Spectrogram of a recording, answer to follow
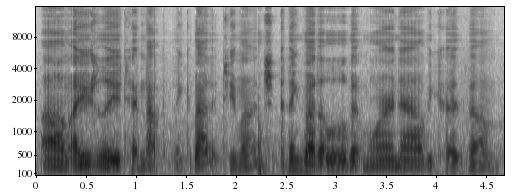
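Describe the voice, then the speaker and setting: Speaking quickly in a medium pitch, this young man vlogs casually to camera, stumbling through ums and false starts. The audio is poor, with constant background noise.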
